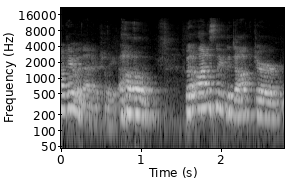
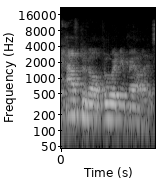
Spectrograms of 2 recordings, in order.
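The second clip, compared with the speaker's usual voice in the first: usual speaking voice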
